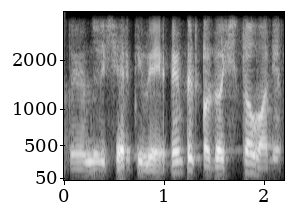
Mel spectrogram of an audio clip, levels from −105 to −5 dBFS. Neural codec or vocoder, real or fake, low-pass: codec, 16 kHz, 1 kbps, X-Codec, HuBERT features, trained on general audio; fake; 3.6 kHz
